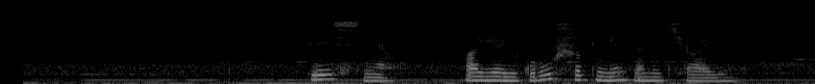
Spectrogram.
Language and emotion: Russian, sad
